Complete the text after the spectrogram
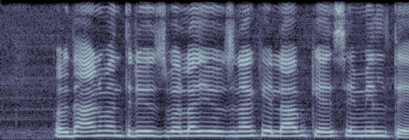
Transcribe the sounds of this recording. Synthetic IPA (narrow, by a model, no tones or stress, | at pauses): pɾɐd̪ʱaːnmə̃nt̪ɾiʊd͡ʒbəlajoːd͡ʒnakelaːbʱkɛːsemɪlt̪e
